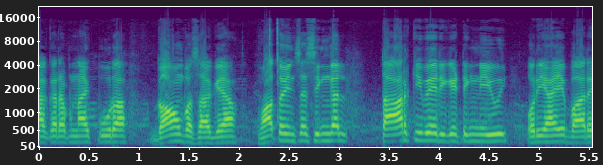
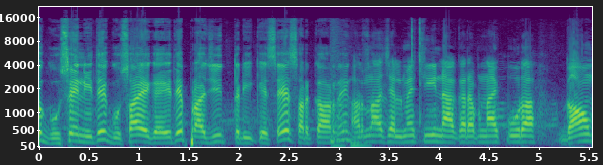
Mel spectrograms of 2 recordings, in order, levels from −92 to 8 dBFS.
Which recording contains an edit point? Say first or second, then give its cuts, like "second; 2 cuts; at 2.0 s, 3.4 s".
second; 1 cut; at 3.1 s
